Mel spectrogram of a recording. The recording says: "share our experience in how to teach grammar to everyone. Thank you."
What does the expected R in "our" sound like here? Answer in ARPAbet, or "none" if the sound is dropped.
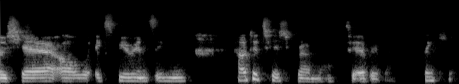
L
